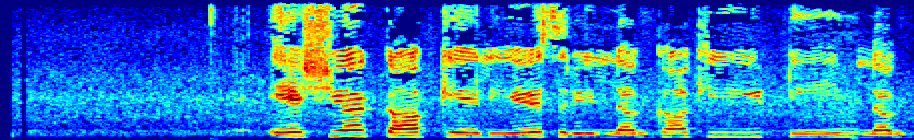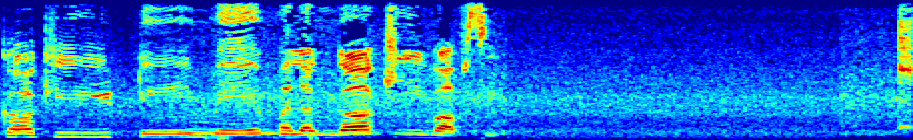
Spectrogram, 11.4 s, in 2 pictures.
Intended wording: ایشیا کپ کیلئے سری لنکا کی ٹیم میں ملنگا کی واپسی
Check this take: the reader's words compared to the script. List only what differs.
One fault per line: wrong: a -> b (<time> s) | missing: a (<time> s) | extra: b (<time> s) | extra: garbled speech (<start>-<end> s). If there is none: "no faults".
extra: لنکا کی ٹیم (5.4 s)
